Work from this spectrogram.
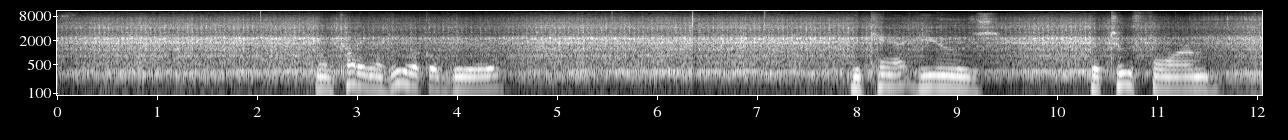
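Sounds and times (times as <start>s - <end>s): milling machine spindle humming: 0.0s - 12.0s.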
